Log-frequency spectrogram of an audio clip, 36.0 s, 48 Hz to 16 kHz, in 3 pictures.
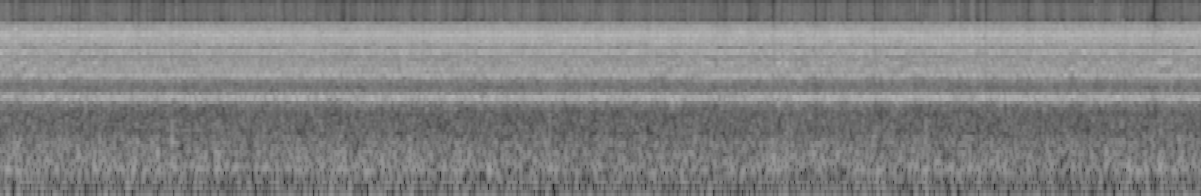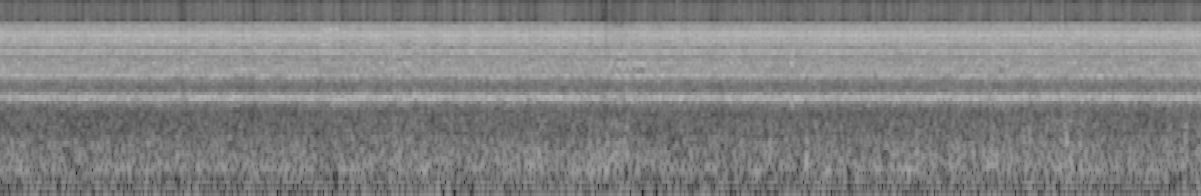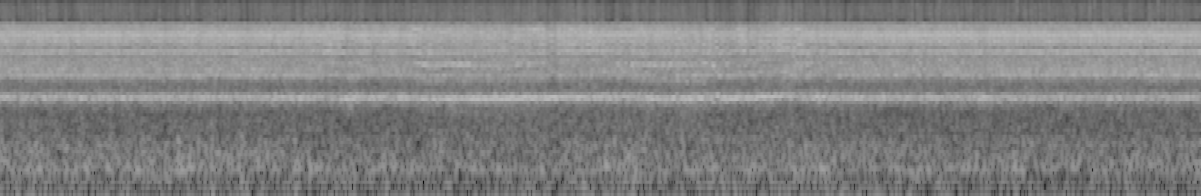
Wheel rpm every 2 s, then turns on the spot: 230, 230, 230, 230, 230, 230, 230, 230, 230, 230, 230, 240, 230, 230, 220, 220, 230, 230.
none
